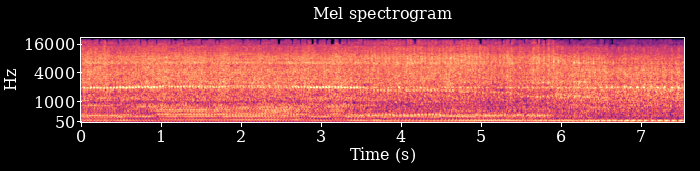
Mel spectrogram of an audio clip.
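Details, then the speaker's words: 1986 Honda VT500 Shadow V-twin, revived after years of sitting, on old gas and its charged original battery: lumpy, uneven idle on the front cylinder only, with no spark at the rear; owner suspects a mouse-chewed ignition coil wire and is checking spark. "so i guess we need to check and see if it's firing you could have a mice eaten wire going to the ignition coil"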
